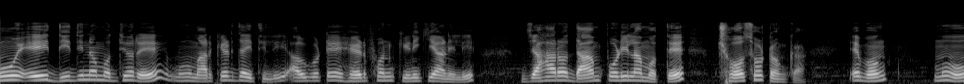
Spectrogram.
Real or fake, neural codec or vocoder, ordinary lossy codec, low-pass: real; none; none; 7.2 kHz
